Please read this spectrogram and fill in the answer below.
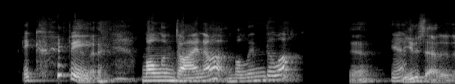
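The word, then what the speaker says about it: Molendinar: And so I would say things like Molindala. Hang on, which is the right one? I forget. Molindina. Right. Okay.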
